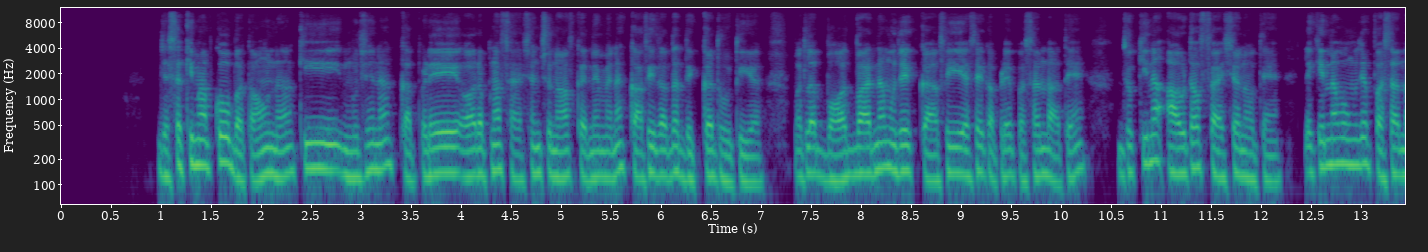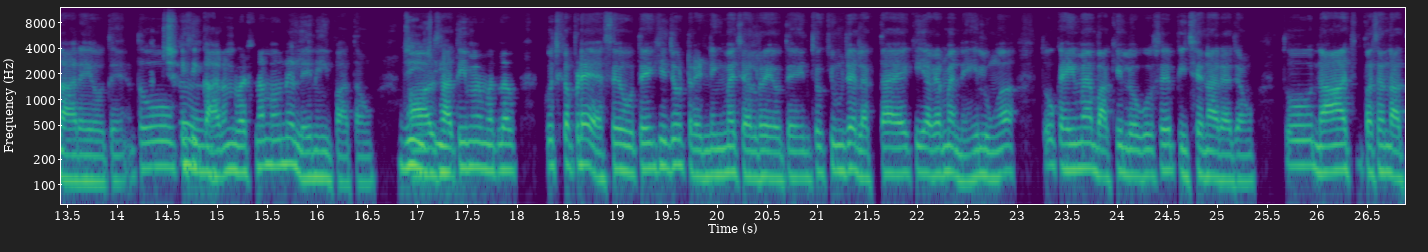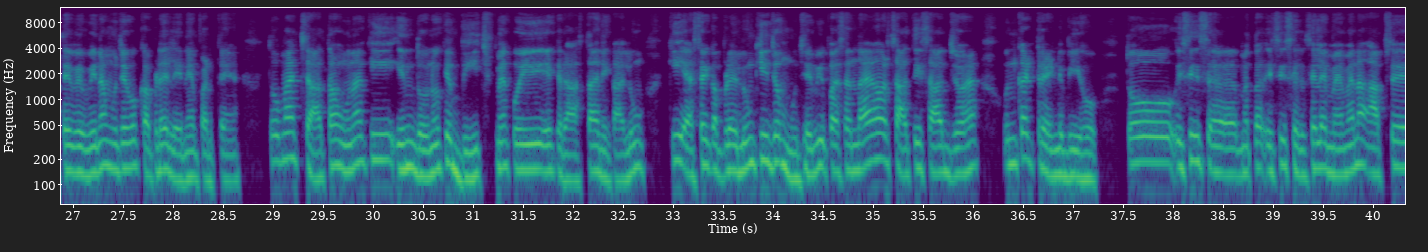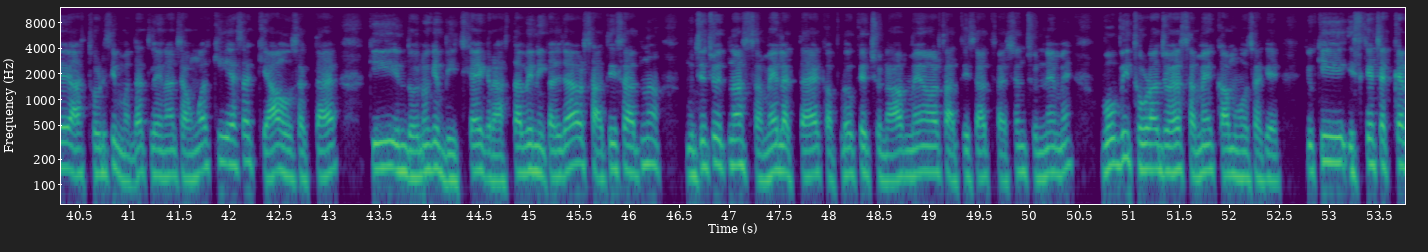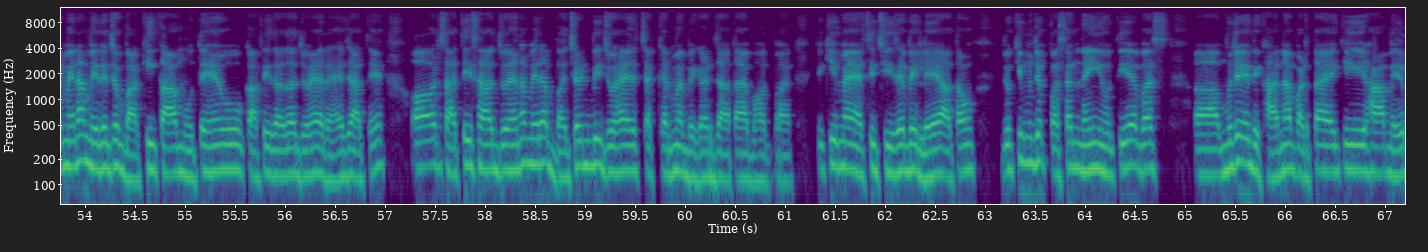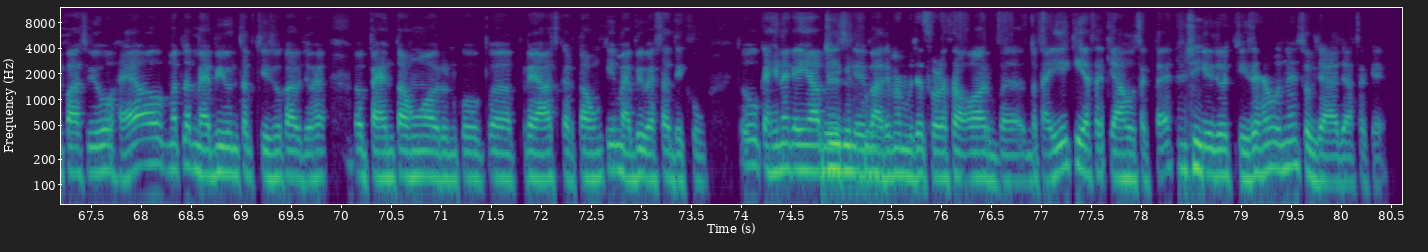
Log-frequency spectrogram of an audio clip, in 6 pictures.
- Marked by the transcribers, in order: in English: "आउट ऑफ़"; in English: "ट्रेंडिंग"; in English: "ट्रेंड"; other background noise
- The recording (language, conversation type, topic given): Hindi, advice, कपड़े और फैशन चुनने में मुझे मुश्किल होती है—मैं कहाँ से शुरू करूँ?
